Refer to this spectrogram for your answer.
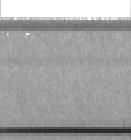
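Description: frogs croaking

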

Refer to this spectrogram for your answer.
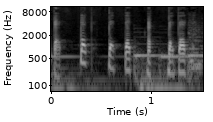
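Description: rooster clucking

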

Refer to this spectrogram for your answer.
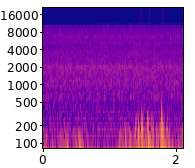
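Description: rain falling at night

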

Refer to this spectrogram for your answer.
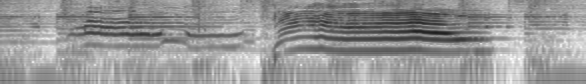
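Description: cat meowing

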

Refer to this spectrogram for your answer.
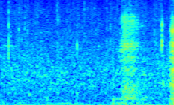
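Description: rain falling

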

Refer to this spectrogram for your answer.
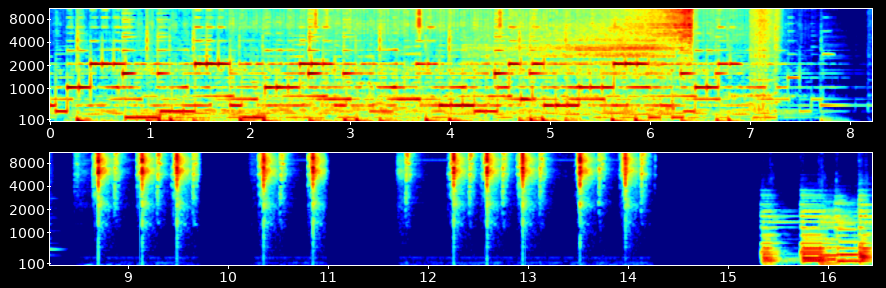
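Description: scissors cutting hair

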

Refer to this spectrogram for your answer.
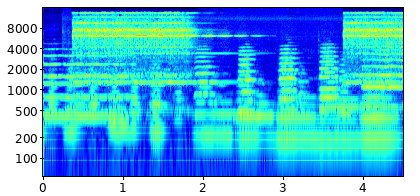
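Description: telephone ringing

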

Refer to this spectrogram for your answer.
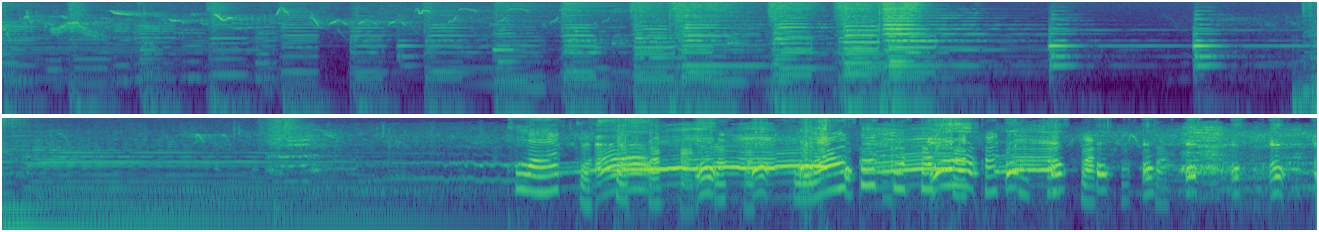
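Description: hens clucking

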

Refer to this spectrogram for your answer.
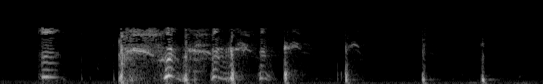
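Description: violent coughing

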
